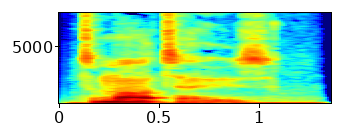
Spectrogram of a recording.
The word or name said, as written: tomatoes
